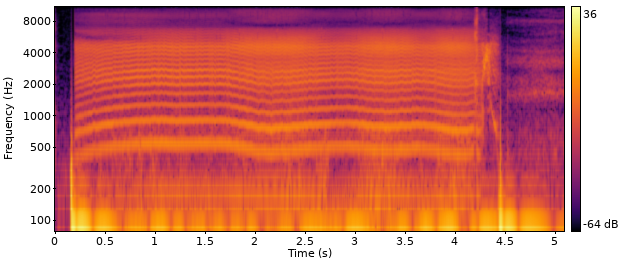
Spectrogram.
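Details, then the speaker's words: TIDRADIO TD-H8 Gen2 dual-band 2m/70cm handheld radio transmitting on high power (up to 10 W): steady, slightly wavering buzzy tone while keyed, stopping at release; varies with frequency, largely absent on low power; cause unknown. "I'm sure you can hear that it emits a certain sound or tone now it doesn't do it on every frequency"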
